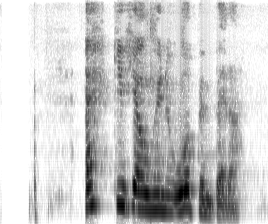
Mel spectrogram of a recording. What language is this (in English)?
Icelandic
